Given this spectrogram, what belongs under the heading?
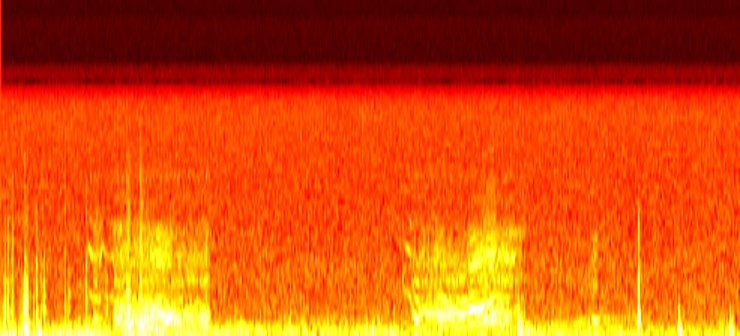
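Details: A sleeping English bulldog gives two rough, rattling, snore-like breaths over steady room noise with a few clicks; snoring typical of a flat-faced dog.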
